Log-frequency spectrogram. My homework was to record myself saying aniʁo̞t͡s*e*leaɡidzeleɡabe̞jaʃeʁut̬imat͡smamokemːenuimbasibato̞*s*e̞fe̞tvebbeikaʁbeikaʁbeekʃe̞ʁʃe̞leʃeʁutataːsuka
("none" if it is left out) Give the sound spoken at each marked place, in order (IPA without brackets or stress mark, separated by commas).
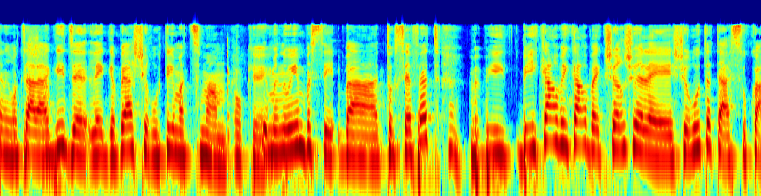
a, s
